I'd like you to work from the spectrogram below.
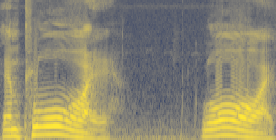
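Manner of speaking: employ with a long oy at the end; employ drilled with a long oy; long oy sound. Shown as a demonstration. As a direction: draw out the oy in employ. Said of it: "वो sound लंबा होगा".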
